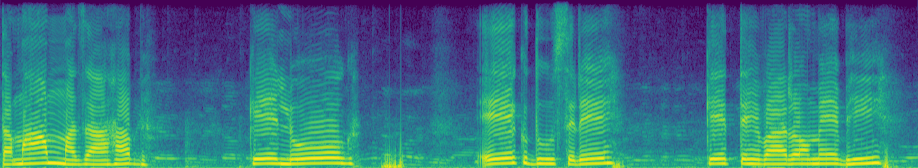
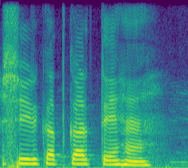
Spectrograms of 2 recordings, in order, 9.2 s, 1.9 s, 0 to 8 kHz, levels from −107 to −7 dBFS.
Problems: constant background noise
